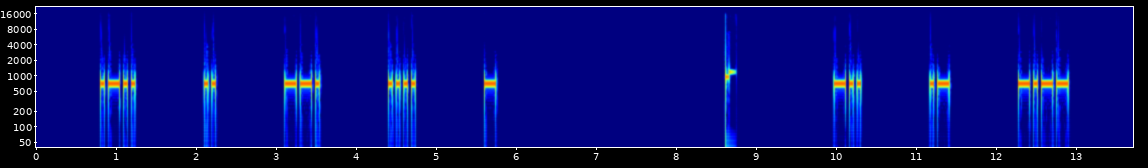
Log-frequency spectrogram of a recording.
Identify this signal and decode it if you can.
Morse code, heard as a keyed tone, about 25 wpm, spaced as for 9 wpm, 700 Hz. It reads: LIGHT DAY
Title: 6x Character Spacing - Top 200 Words - 25wpm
